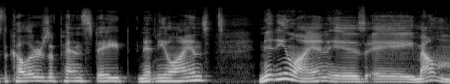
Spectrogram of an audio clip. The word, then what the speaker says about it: Nittany Lion: what is a how do you say it Nittany Lion a Nittany Lion yeah so I I do bleed still a little bit blue and white which is the colors of Penn State Nittany Lions Nittany Lion is a mountain lion from the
